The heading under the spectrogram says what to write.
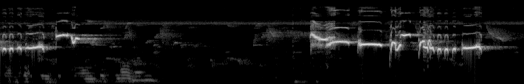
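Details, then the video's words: Oriental magpie-robin singing energetically: clear whistled phrases rising and falling, then a long rapid run of varied sweet notes and trills after a short quiet gap. "KACER GACOR"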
